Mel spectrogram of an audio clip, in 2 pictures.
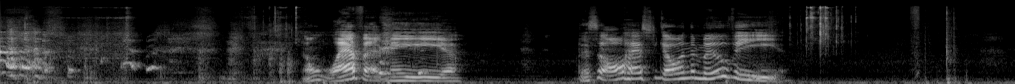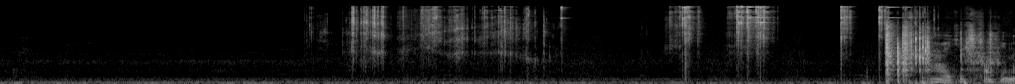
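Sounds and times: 
laughter: 0.0s - 2.6s
speech: 3.1s - 4.7s, 5.8s - 7.9s
coins clinking and jingling: 7.8s - 8.6s, 13.2s - 15.9s, 16.7s - 18.0s, 18.6s - 20.2s.

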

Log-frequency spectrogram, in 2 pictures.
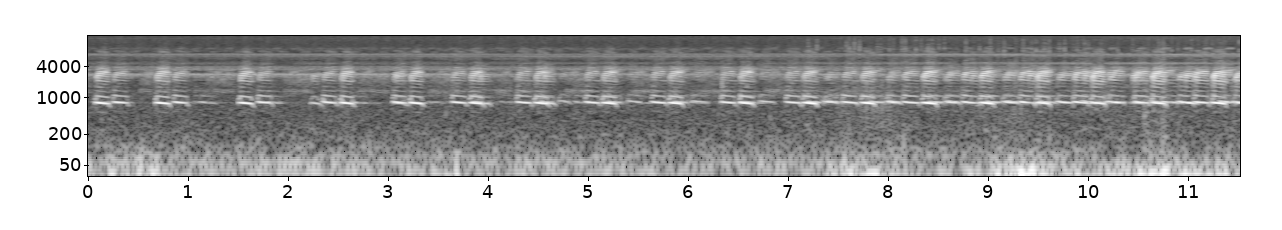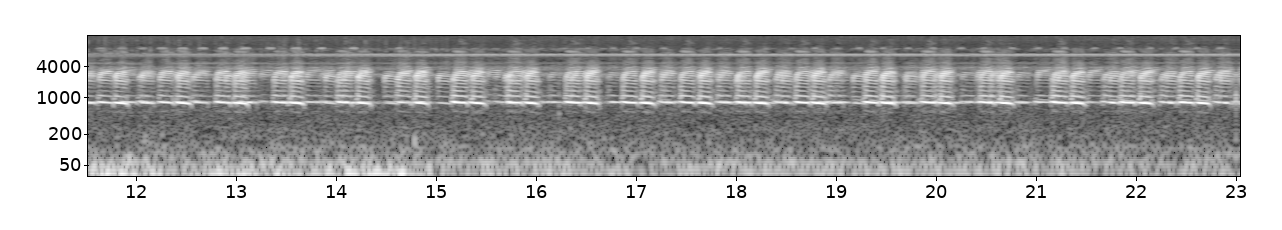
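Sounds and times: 
frog chorus of quick rattling croaks: 0.1s - 23.0s.

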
